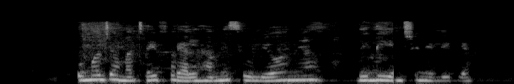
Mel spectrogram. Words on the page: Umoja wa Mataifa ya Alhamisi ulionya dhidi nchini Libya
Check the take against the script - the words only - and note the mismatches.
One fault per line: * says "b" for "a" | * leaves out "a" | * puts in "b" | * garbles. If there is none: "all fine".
all fine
